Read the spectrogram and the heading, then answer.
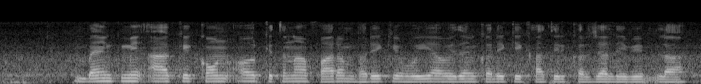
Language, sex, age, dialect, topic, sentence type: Bhojpuri, male, 18-24, Southern / Standard, banking, question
